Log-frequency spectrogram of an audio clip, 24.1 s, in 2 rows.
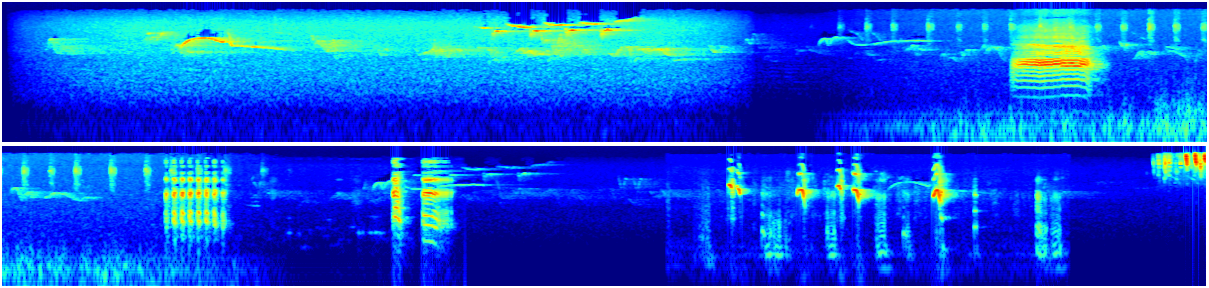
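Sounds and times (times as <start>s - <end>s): outdoor hiss: 0.1s - 7.5s, 8.2s - 15.9s
toad calling: 8.4s - 16.7s, 23.6s - 24.0s.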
